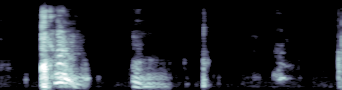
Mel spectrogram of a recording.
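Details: Two loud, harsh, rattling coughs followed by faint throat sounds in a person with cystic fibrosis, with blood in the sputum reported; wet productive cough.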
